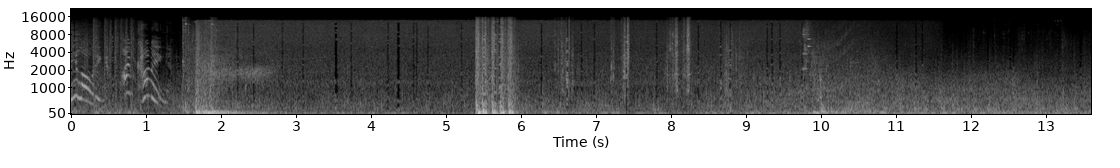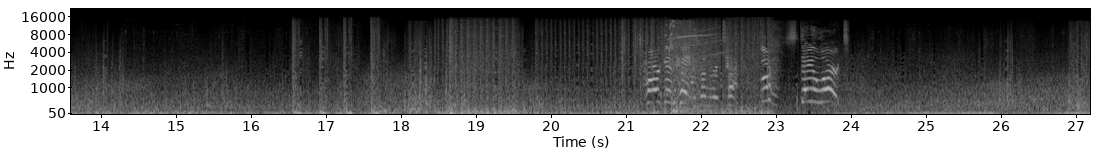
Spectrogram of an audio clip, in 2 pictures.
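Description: Multiplayer deathmatch video game: gunfire in scattered bursts and single sharp shots over game ambience, a few loud close cracks standing out among fainter distant fire.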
